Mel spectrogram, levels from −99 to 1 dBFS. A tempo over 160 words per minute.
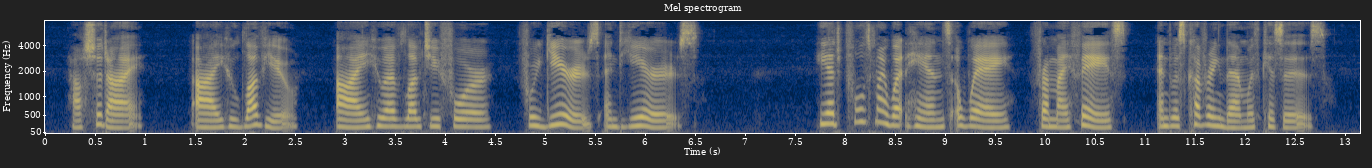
Yes: average, 170 wpm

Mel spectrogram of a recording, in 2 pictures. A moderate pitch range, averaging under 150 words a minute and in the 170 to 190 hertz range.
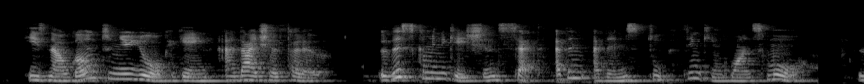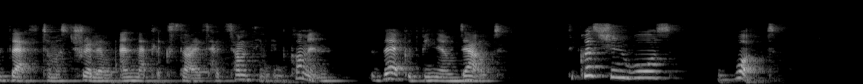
No: wide, 7.1 semitones; average, 140 wpm; medium, 185 Hz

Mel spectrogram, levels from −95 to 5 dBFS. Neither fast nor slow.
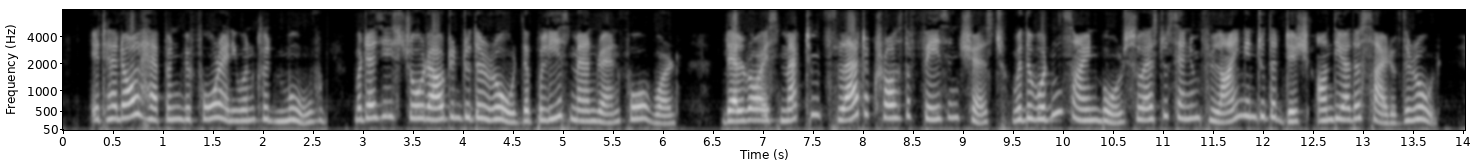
No: fast, 215 wpm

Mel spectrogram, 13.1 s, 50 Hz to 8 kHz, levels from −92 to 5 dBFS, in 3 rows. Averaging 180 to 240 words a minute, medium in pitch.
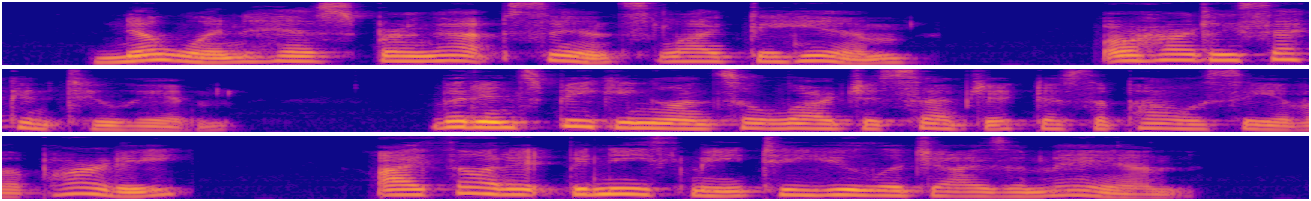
No: average, 170 wpm; medium, 180 Hz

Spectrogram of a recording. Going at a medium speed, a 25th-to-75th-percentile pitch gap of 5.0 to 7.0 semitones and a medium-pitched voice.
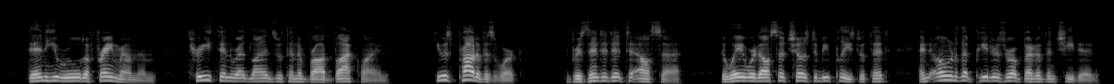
No: fast, 240 wpm; wide, 5.4 semitones; medium, 145 Hz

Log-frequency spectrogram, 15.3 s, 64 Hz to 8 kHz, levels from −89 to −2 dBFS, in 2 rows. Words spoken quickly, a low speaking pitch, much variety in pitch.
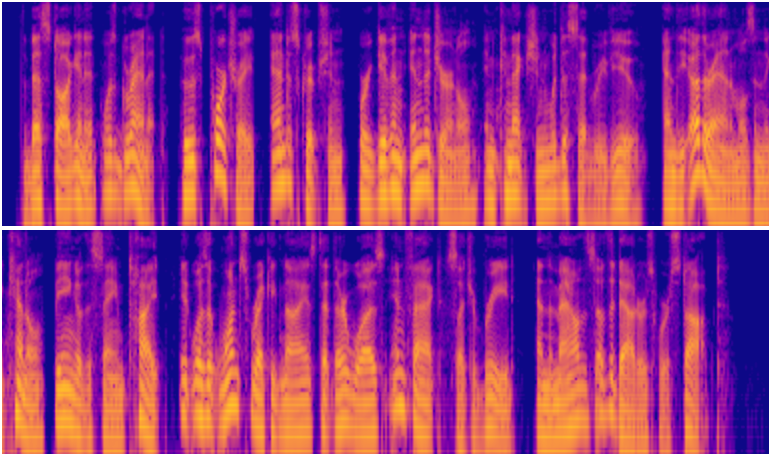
Yes: fast, 215 wpm; low, 105 Hz; wide, 6.9 semitones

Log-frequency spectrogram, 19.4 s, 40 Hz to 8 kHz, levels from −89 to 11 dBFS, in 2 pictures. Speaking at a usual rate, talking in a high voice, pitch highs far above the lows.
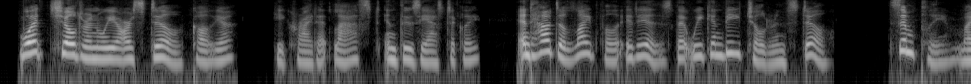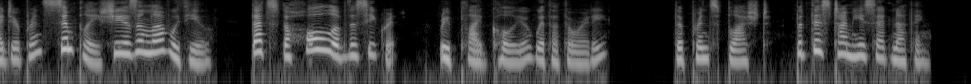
Yes: average, 150 wpm; high, 195 Hz; wide, 6.9 semitones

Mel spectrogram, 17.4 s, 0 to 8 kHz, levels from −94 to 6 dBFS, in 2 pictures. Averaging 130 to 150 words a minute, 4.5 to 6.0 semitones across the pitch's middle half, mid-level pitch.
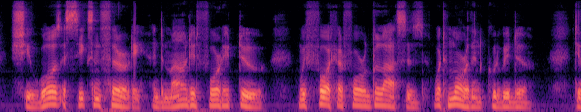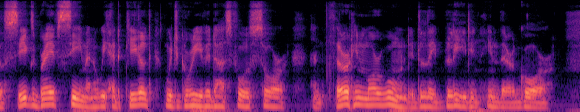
No: average, 145 wpm; average, 4.9 semitones; low, 105 Hz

